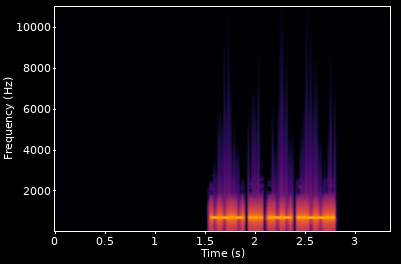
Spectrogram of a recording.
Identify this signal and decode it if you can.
Morse code, heard as a keyed tone, about 50 wpm, 700 Hz. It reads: QSW?
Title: Q-Codes with Spoken Meaning - 50wpm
